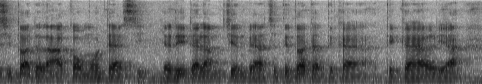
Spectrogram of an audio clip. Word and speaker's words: Jean Piaget: Next berikutnya, tindakan guru yang tepat dalam mengembangkan kemampuan akomodasi menurut Jean Piaget, ya, Jean Piaget ini ya. Saya dikomplain karena ini bacanya bukan Jean Piaget kak, tapi Jean Piaget ya, Jean Piaget ya.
